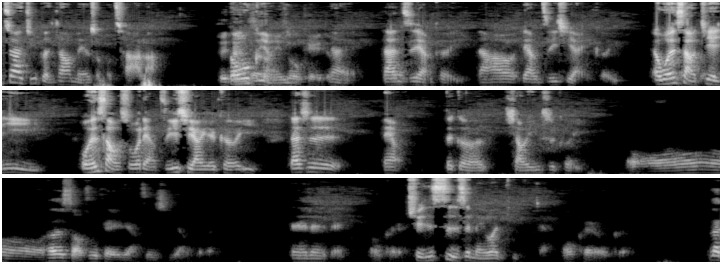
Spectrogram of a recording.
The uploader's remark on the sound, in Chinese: 本集節目因音檔異常造成音質不佳敬請見諒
